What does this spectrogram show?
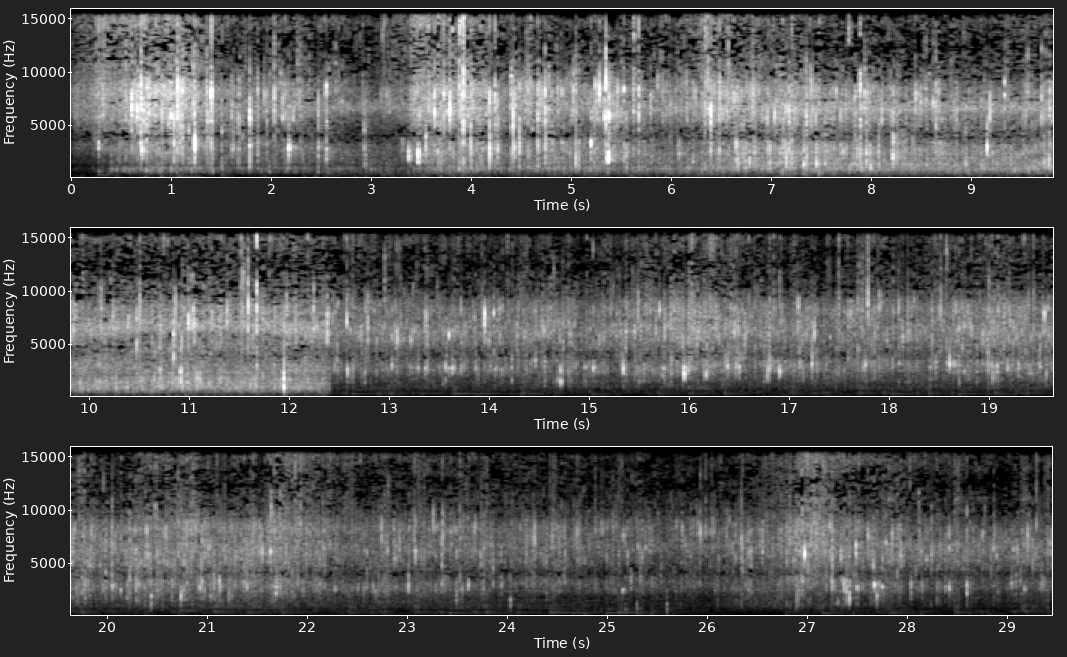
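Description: Breaded chicken sticks deep-frying in hot oil: loud sizzling full of small crackling pops. About twelve seconds in it drops abruptly to a quieter sizzle under background music.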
